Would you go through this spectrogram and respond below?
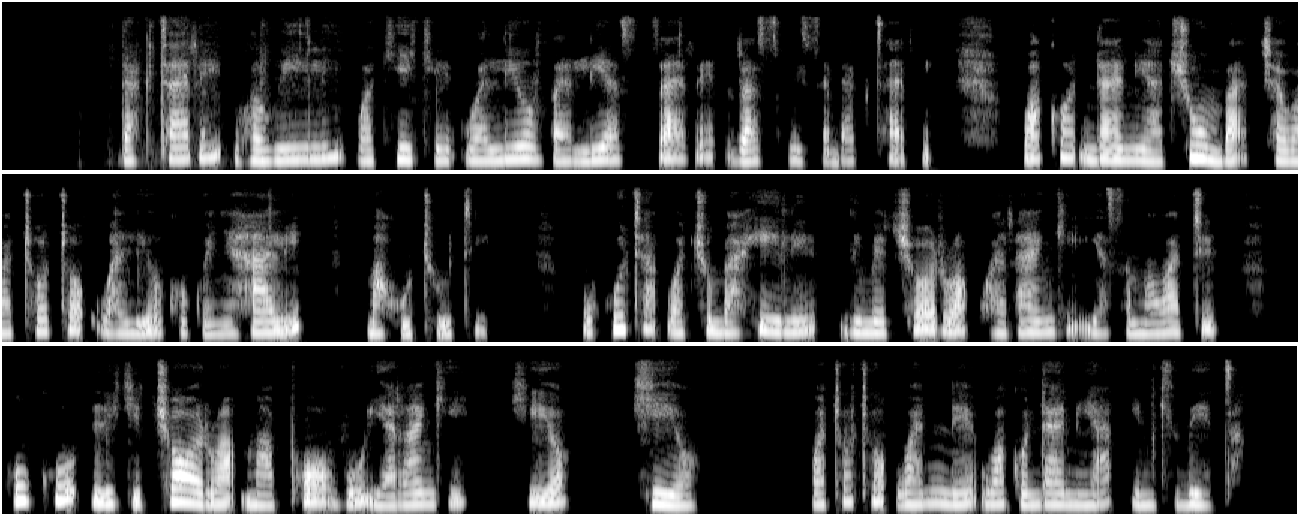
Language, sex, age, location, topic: Swahili, female, 18-24, Kisii, health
